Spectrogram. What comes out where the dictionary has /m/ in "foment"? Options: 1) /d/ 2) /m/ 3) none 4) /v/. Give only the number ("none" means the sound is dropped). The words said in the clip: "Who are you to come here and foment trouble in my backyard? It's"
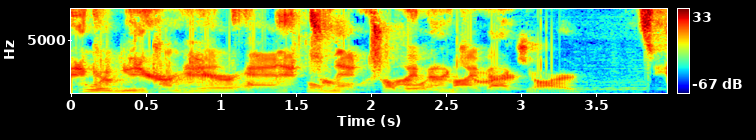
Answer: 3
